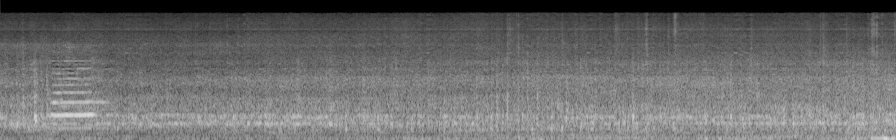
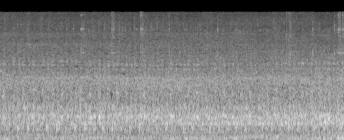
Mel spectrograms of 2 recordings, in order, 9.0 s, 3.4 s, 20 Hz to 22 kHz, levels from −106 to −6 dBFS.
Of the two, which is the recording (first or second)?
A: second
